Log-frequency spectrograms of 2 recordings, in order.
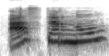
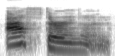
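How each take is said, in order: First: "Afternoon" said with S for F, aster-noon; wrong option. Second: "afternoon" with a clear F, questioning; right option. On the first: Teacher offers class a choice, "Afternoon" as aster-noon. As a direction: swap the F in "Afternoon" for an S. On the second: Teacher offers class a choice, "afternoon" with a proper F. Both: Shown as a demonstration. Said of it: "¿cómo se pronuncia aquí?".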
